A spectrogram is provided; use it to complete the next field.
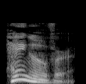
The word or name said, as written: hangover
